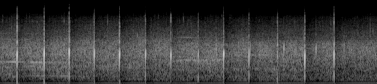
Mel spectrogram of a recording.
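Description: A graduation audience at the High School of Commerce and Springfield Honors Academy claps in a steady, evenly spaced rhythm of sharp claps over a soft crowd murmur, moderately loud.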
